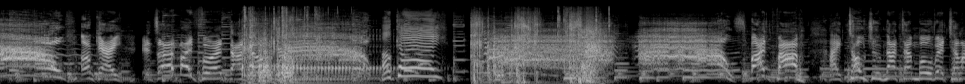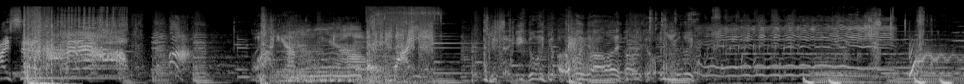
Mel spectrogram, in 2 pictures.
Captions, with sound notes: Okay, it's on my foot. Now, don't- Ow! Okay! [groaning] Ow! SpongeBob, I told you not to move til I said- Ow! [grunting] [babbling]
